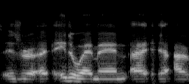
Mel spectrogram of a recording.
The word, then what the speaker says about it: Israel: Is I want to make sure I'm pronouncing your name right. Is it Israel or Israel? It's Israel. Either way, man. I like Israel, whatever, however you want to say it.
